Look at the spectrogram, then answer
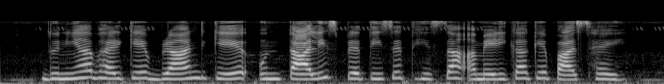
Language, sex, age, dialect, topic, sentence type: Magahi, female, 36-40, Western, banking, statement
